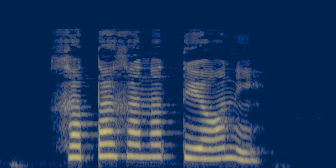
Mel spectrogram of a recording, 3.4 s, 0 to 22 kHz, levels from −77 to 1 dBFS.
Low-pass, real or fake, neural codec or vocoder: 10.8 kHz; real; none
